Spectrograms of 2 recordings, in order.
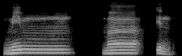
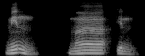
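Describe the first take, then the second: First: The n merges into a held, nasal m. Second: The n is pronounced separately before the m. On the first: The speaker calls it right. "nun matinya ini nggak dibaca, langsung dileburkan ke huruf mim" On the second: The speaker calls it wrong.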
